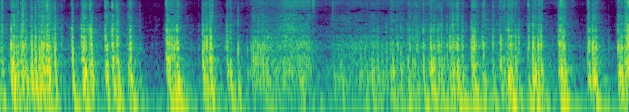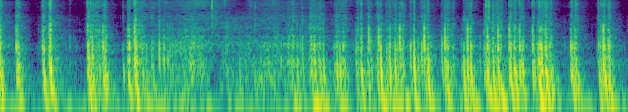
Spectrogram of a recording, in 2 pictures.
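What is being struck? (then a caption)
Leather jacket. Long red nails scratch and scrape across the smooth front of a black and red leather racing jacket. The result is a dense run of short, dry rubbing and scratching bursts, mostly low and mid in tone with little brightness, with a couple of slower, steadier scraping passes in between.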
